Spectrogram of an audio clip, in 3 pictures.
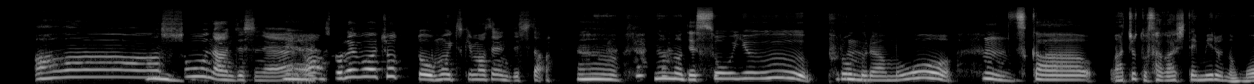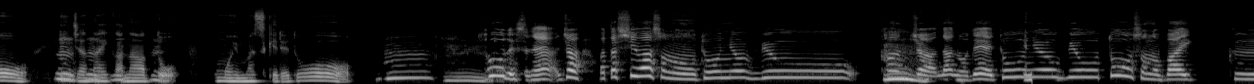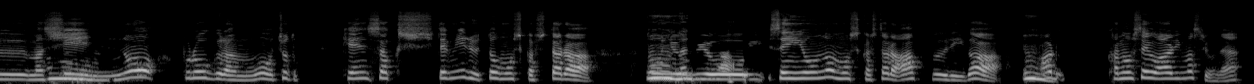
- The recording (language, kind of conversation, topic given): Japanese, advice, 自宅でのワークアウトに集中できず続かないのですが、どうすれば続けられますか？
- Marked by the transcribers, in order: tapping; laugh; other background noise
